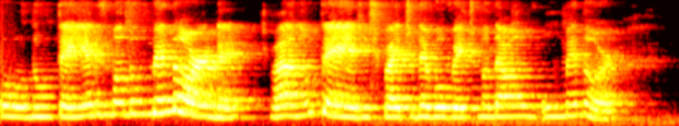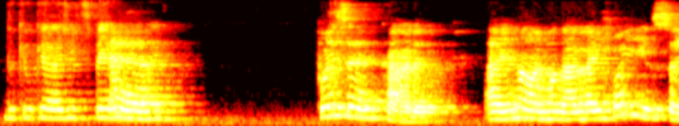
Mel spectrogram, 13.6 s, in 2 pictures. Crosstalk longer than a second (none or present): none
